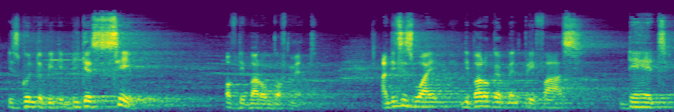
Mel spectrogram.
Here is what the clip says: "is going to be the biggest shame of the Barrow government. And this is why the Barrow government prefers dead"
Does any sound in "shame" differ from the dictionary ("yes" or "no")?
yes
